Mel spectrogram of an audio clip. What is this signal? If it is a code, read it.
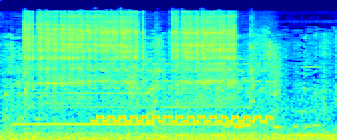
There is no code.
